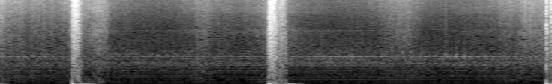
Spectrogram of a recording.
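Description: Static from a cheap wireless spy camera's radio link: a steady hiss with a faint whine, broken three times by loud crackling bursts, about a second in, near the middle and at the very end.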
